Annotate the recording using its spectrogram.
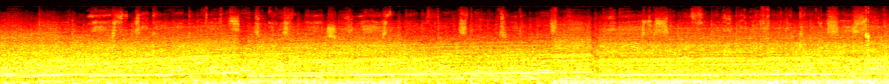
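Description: A racing car engine roars and climbs in pitch, dropping briefly with each gear change.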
